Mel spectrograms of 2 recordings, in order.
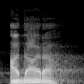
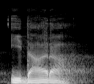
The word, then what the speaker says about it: ادارہ: درست تلفظ ہے اخلاق۔ آج کا تیسرا لفظ ہے ادارہ، جو غلط تلفظ ہے۔ درست تلفظ ہے ادارہ۔ دوبارہ سنیے، درست تلفظ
